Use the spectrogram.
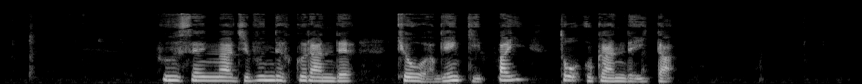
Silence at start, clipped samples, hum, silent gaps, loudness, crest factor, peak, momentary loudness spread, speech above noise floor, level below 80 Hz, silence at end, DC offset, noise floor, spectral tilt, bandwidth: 0.3 s; under 0.1%; none; none; -22 LUFS; 22 dB; -4 dBFS; 6 LU; 49 dB; -60 dBFS; 1.9 s; under 0.1%; -70 dBFS; -6 dB/octave; 11.5 kHz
